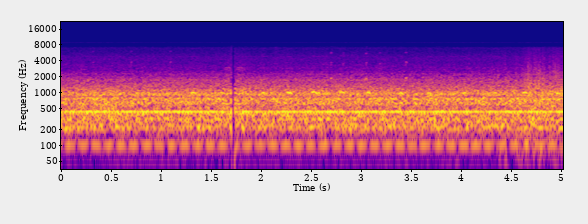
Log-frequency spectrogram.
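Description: Game-drive vehicle's engine idling: a steady hum with a light, regular ticking.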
